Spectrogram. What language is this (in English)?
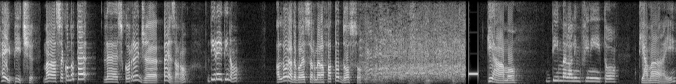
Italian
